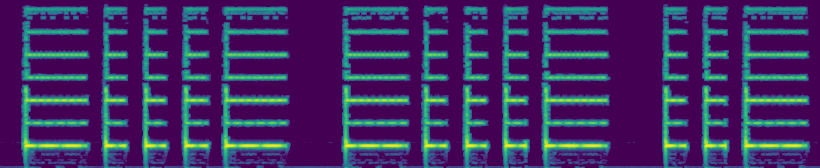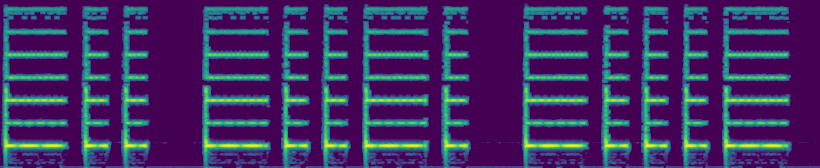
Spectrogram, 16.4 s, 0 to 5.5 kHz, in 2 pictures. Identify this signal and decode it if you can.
Morse code, heard as a keyed tone, about 6 wpm, 3700 Hz, with noise. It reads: <BT><BT>?/<BT>
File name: Morze-HA2MN / hang / 13IRASJELEK1 HA2MN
